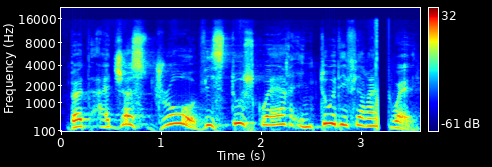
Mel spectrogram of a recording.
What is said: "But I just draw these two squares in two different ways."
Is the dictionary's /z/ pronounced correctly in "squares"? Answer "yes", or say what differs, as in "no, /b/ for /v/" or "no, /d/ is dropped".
no, /z/ is dropped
